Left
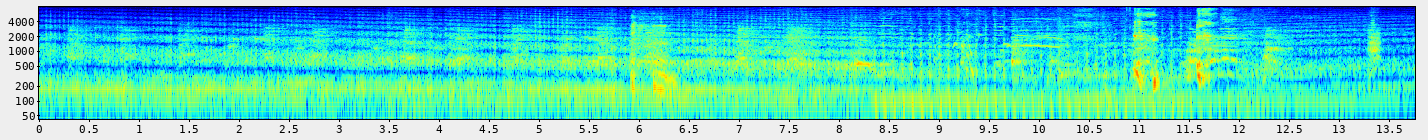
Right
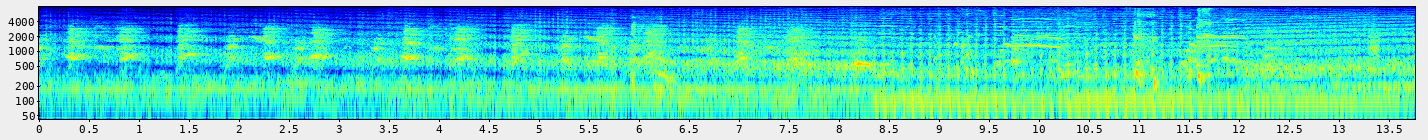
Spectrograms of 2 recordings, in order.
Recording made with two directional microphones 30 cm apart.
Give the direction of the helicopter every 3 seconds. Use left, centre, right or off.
left, left, centre, right, right.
